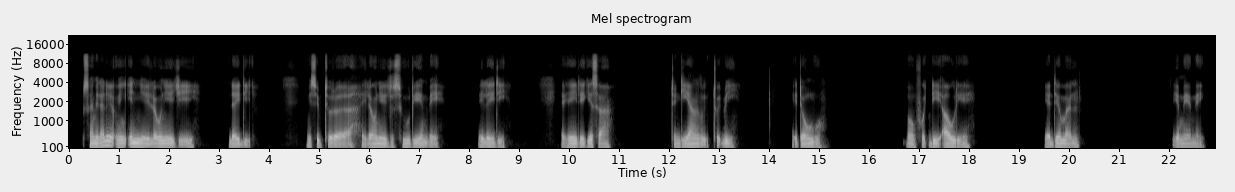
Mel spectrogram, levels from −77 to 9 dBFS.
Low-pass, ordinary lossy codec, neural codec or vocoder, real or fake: 10.8 kHz; none; codec, 24 kHz, 0.9 kbps, WavTokenizer, large speech release; fake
